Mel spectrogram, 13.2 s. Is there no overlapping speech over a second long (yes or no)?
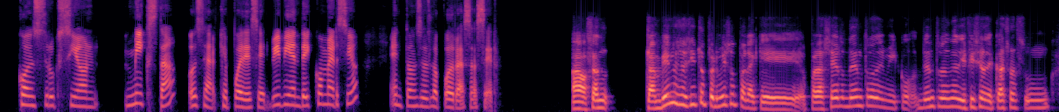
yes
